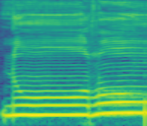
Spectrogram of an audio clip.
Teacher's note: Huruf ra dibunyikan secara tafkhim karena ra berbaris dhammah tanwin. Maka ra dibunyikan dengan tebal.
